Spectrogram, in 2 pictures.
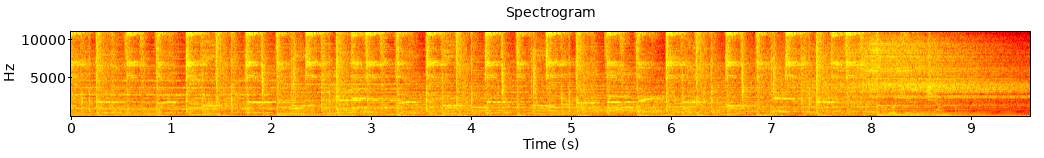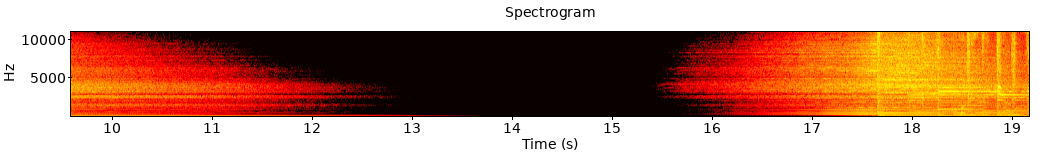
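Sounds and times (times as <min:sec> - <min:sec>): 
uplifting folk music: 0:00.0 - 0:10.4, 0:17.7 - 0:19.1.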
